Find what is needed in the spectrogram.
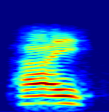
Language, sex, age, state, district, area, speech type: Punjabi, male, 18-30, Punjab, Fatehgarh Sahib, rural, conversation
